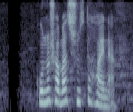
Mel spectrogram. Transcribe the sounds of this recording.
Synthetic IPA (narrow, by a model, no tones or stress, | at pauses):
konoʃɔmad͡ʑʃust̪ʰoɦɔena̰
